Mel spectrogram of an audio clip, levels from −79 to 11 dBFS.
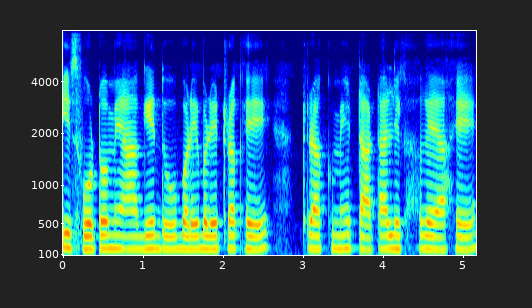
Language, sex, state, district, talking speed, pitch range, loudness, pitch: Hindi, male, Odisha, Sambalpur, 175 wpm, 165-175 Hz, -17 LUFS, 170 Hz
